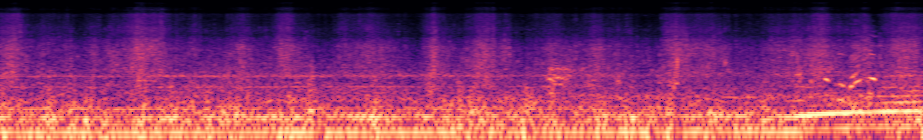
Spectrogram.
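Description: Boat engine droning steadily as the Green Goblin heads out of the harbour to a scallop dive spot, with waves slapping the hull, wind buffeting the microphone and voices talking over it.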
